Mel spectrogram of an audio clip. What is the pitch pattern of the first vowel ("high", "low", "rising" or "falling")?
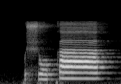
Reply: low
